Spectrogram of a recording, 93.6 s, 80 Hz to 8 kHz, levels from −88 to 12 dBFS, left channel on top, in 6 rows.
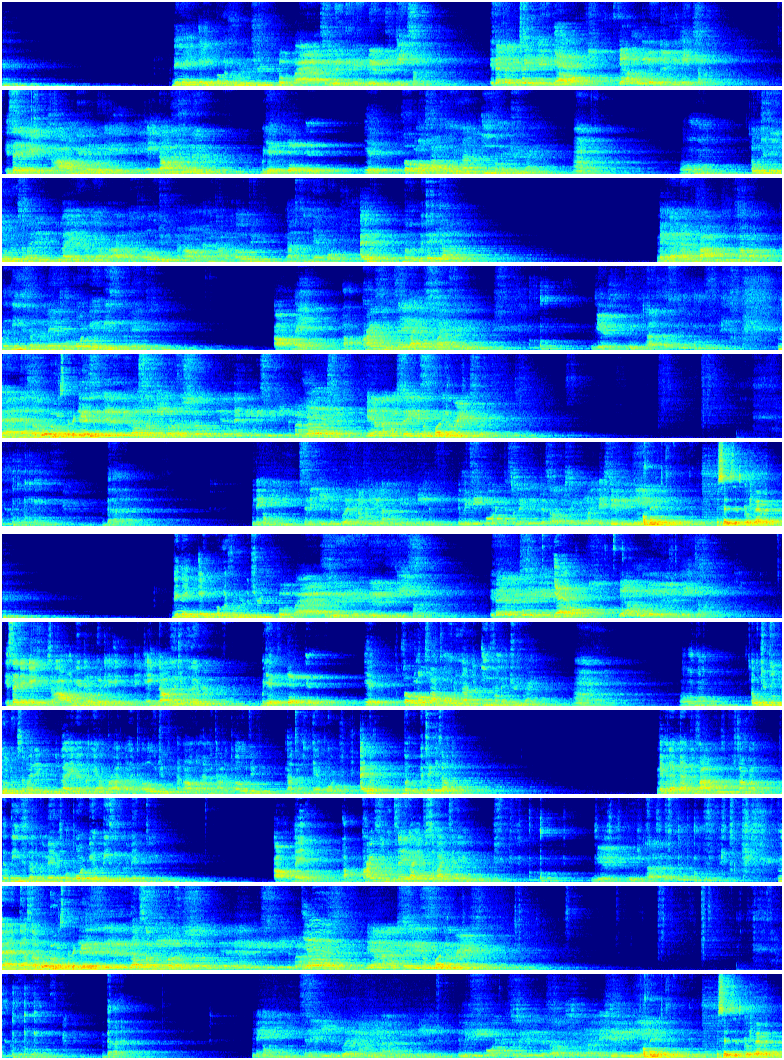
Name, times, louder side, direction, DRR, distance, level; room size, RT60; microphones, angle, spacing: voice 1, 3.4-5.3 11.0-11.4 15.7-19.8 20.7-22.0 22.8-23.1 23.6-26.3 29.1-29.7 30.5-36.3 36.9-38.0 38.4-38.7 39.2-40.4 44.3-46.3 46.8-50.0 52.2-53.0 53.6-53.8 54.0-56.3 56.6-56.8 58.9-59.0 60.3-63.7 65.0-66.1 68.4-69.1 77.5-77.6 78.0-78.8 79.2-79.3 80.0-80.5, right 1 dB, 70° right, 0 dB, 6.0 m, -26 dB
voice 2, 5.5-8.5 9.8-11.9 12.3-14.0 27.0-27.3 58.6-60.3 63.9-69.2 69.6-72.9 83.0-86.7 87.1-91.1, left 1 dB, 75° left, -3 dB, 4.0 m, -28 dB
voice 3, 63.0-64.4 70.8-71.5 90.8-91.5 92.0-93.3, left 1 dB, 10° left, 0 dB, 2.7 m, -18 dB
24.5 x 18.5 x 10.0 m, 2.9 s
head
